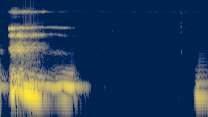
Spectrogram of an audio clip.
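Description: A man's short hesitating vocal sound lasting under a second, followed by a pause of about a second before speech resumes.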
